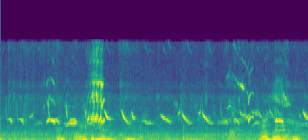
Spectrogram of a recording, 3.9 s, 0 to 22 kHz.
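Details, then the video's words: Towa towa (chestnut-bellied seed finch) in a bird race at a Georgetown, Guyana bird ground on Lamaha Street, 2023; a series of clear, down-slurred whistles repeated steadily, mixed with talking and a couple of sharp knocks. "TOWA TOWA BIRD RACE"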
